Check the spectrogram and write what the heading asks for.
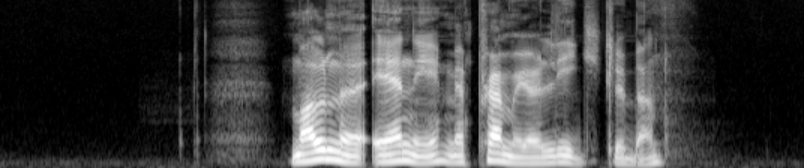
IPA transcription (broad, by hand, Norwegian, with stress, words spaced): ˈmɑlmœ ˈeːnɪ ˈmeː ˈpɹɛmiːəɹ ˈliːɡ ˈklʉbən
